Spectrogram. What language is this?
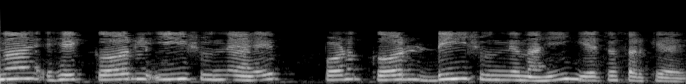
Marathi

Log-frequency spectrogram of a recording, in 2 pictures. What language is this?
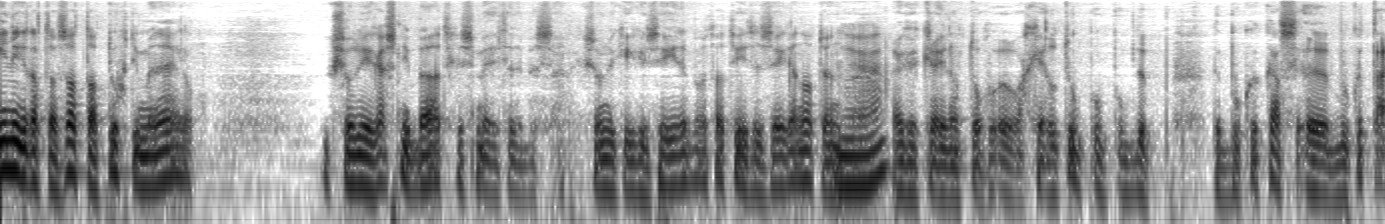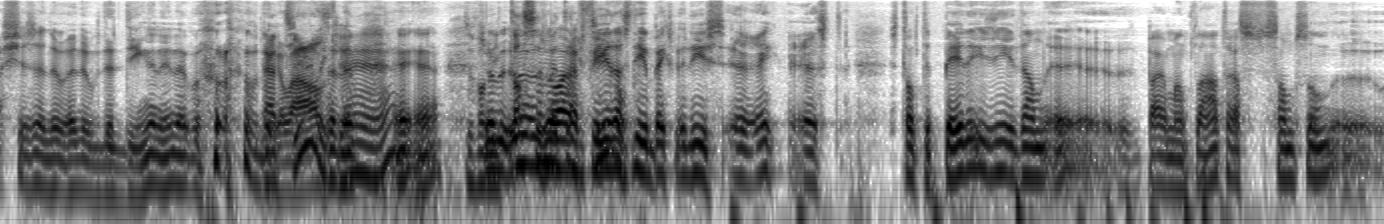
Dutch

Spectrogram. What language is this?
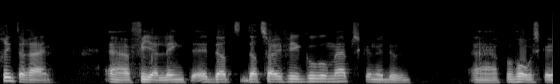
Dutch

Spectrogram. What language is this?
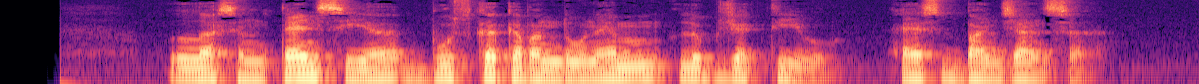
Catalan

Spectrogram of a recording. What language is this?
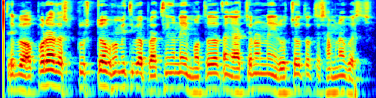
Odia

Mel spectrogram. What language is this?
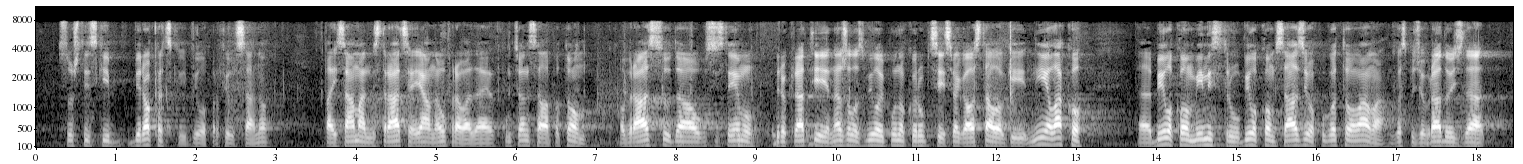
Serbian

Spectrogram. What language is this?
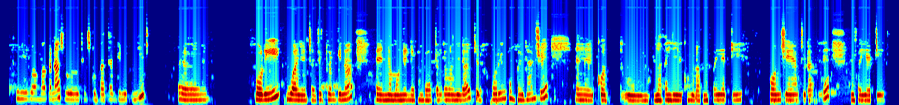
Oromo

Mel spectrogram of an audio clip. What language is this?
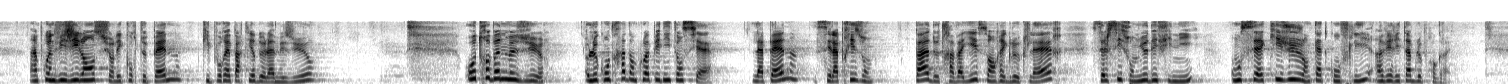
French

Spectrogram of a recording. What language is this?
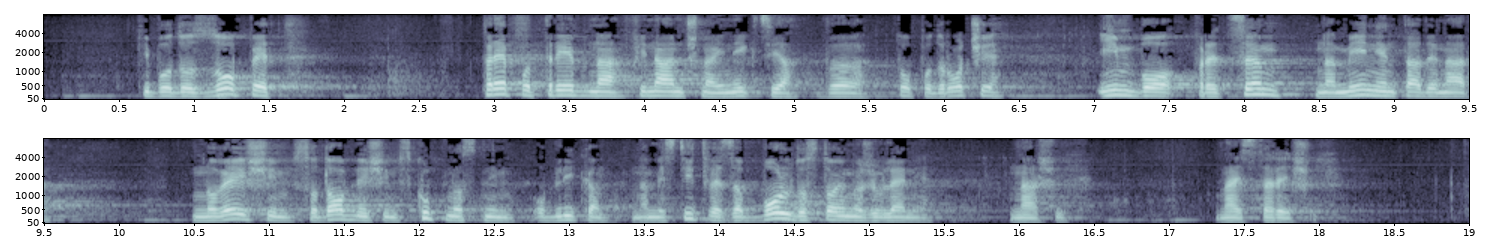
Slovenian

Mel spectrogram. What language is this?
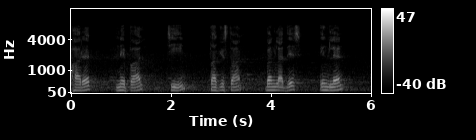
Sanskrit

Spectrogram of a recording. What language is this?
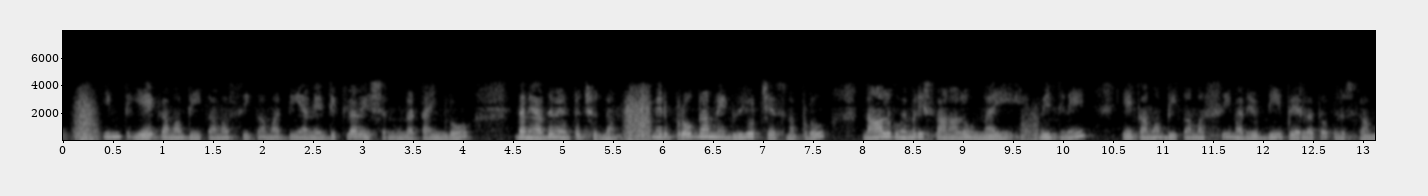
Telugu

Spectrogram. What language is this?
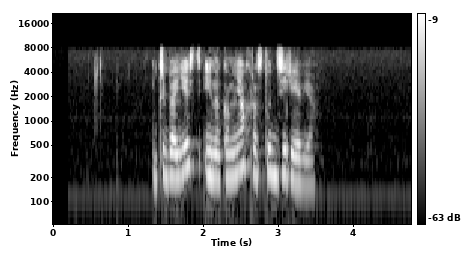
Russian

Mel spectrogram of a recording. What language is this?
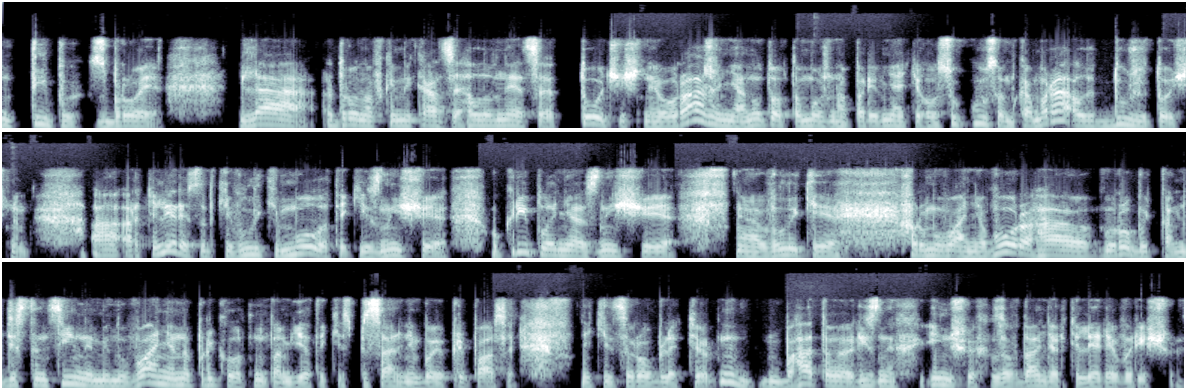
Ukrainian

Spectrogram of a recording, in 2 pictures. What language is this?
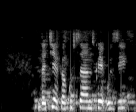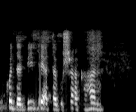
Kinyarwanda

